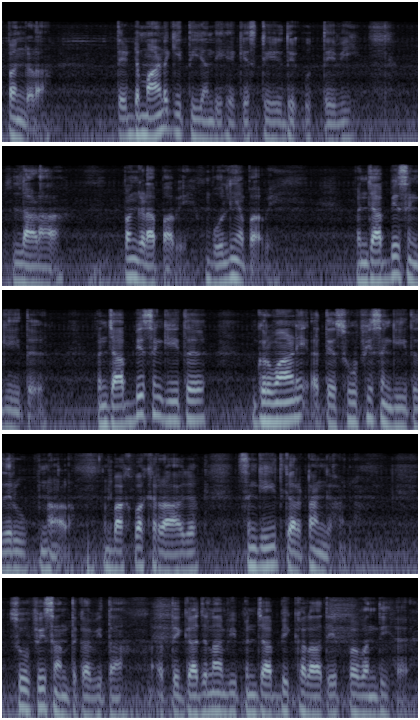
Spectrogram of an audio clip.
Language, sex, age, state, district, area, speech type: Punjabi, male, 30-45, Punjab, Mansa, urban, spontaneous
